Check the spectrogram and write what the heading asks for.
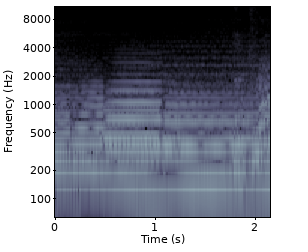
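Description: Brass music: held brass chords that shift to new notes about half a second in and again around a second in.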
